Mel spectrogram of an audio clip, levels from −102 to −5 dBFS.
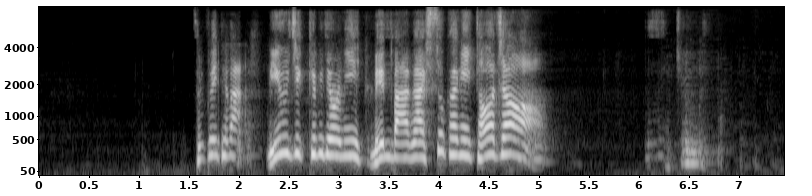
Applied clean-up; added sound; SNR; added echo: neural mask model DeepFilterNet 3.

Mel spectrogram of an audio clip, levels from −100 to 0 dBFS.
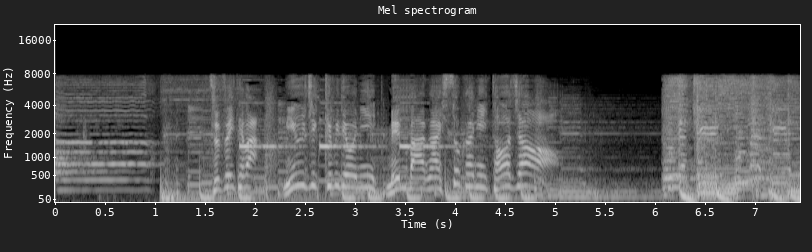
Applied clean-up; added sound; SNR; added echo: none; none; none; none.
